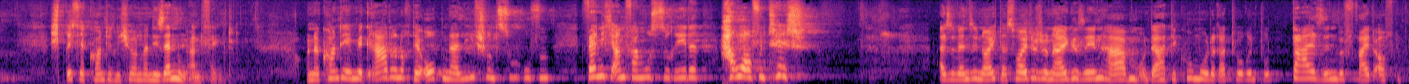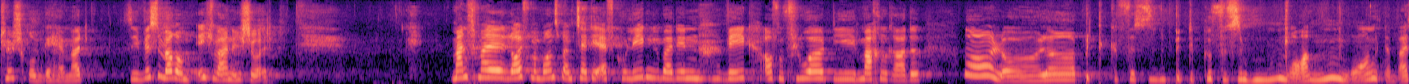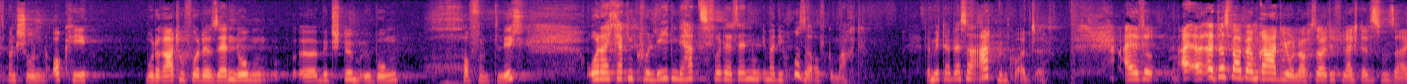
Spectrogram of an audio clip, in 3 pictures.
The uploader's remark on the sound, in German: Als Speakerin auf der Bühne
